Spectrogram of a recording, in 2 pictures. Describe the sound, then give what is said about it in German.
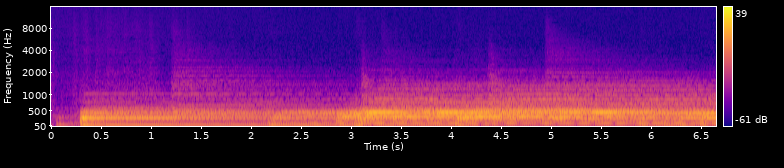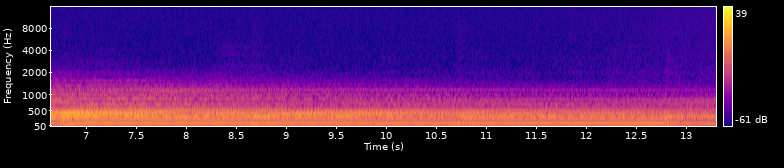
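A gong is struck, and its deep, shimmering tone swells and hums, with a few more light strikes layered in as the loud resonance slowly fades. No one speaks. “Hier kann sie gongsen.”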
